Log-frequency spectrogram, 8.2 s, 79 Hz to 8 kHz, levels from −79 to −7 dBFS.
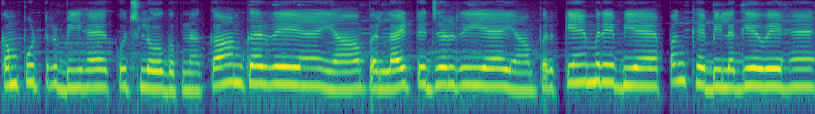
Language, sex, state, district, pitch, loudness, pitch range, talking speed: Hindi, male, Rajasthan, Bikaner, 255 Hz, -15 LUFS, 235-265 Hz, 190 wpm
